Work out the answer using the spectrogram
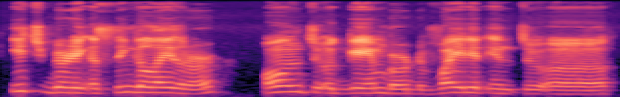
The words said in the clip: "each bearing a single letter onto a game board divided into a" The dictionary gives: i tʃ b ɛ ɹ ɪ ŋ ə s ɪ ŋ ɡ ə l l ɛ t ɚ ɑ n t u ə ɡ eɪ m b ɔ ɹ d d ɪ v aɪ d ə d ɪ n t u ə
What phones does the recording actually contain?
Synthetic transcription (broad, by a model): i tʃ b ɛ ɹ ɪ ŋ ə s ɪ ŋ ɡ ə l l ɛ t ɚ ɑ n t u ə ɡ eɪ m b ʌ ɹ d d ɪ v aɪ d ə d ɪ n t u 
